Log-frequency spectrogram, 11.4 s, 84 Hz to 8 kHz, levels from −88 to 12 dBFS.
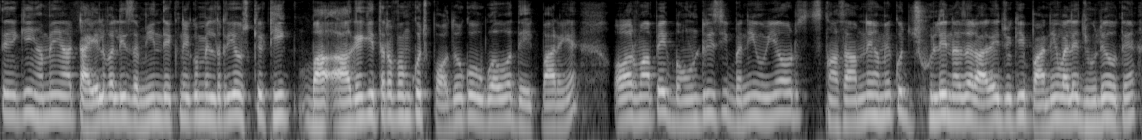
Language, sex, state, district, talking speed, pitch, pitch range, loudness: Hindi, male, Chhattisgarh, Kabirdham, 275 wpm, 170 Hz, 160-185 Hz, -17 LUFS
